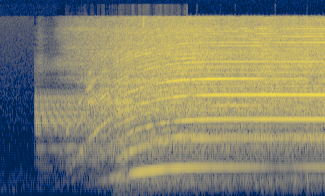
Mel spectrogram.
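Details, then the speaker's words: USB-C charged handheld desktop vacuum cleaner, fully reassembled with nozzle, vacuuming debris (no real fault had been found): motor winds up with rising whine over about two seconds, then holds clean steady high tone; working normally. "The Hoover is fixed. I've got no idea how I fixed it, but it's fixed."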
